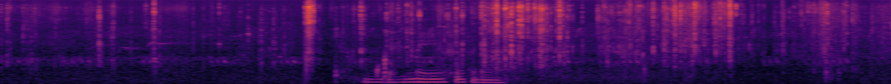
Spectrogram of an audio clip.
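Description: Dry leaves rustle and crackle as a hand moves through them.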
